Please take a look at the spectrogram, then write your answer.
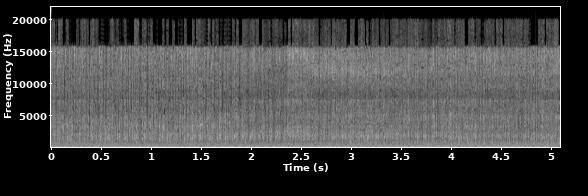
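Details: Perkins 4012 diesel after general overhaul with added pre-lubrication pump, before load testing: steady, even drone with constant low hum and no knocks or misses; running smoothly and healthy.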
